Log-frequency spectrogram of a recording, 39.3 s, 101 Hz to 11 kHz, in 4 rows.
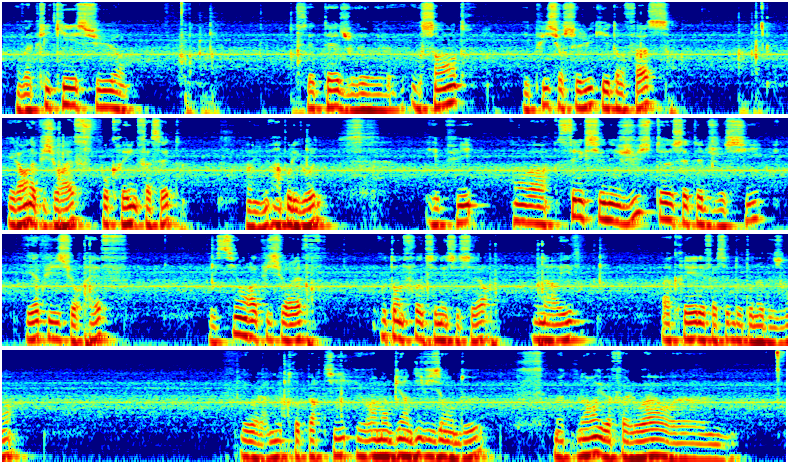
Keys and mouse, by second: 2.8-3.7 shift+middle drag, 10.6 f, 13.8-14.4 middle drag, 16.3 click, 18.9-19.8 middle drag, 20.7 f, 22.5 middle click, 23.5 f, 25.8 f, 27.4-32.4 middle drag, 33.2-33.7 shift+middle drag, 34.6-39.2 middle drag.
